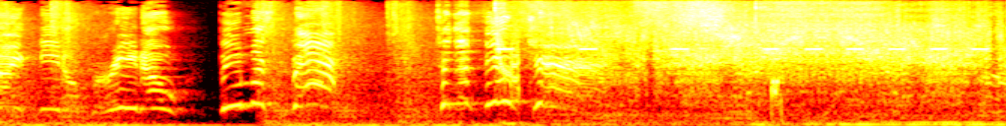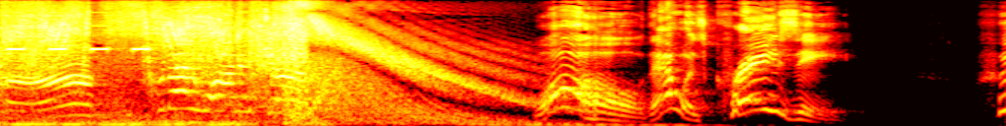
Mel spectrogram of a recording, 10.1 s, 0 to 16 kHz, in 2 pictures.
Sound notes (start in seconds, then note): 2.5 rapid beeping and zapping; 7.5 poof!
